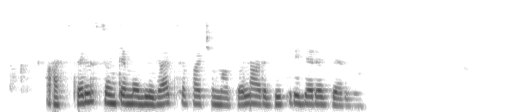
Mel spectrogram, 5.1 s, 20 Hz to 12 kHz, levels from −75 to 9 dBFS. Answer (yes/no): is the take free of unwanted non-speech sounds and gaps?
yes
